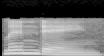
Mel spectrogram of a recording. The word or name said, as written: lindane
